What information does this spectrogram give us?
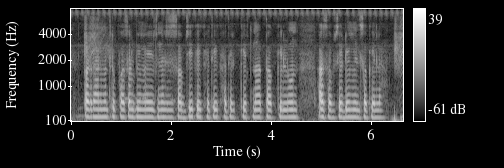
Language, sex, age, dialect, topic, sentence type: Bhojpuri, female, 18-24, Southern / Standard, agriculture, question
